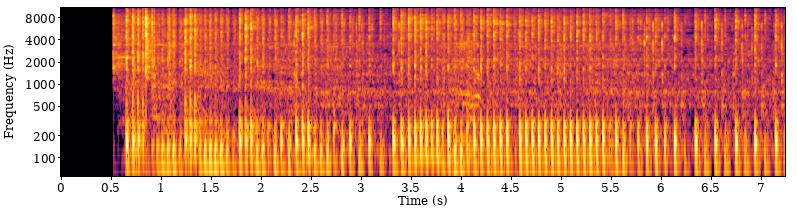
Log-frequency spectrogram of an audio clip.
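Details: Stock-engine Honda Wave 125 motorcycle with weak battery: quick, even single-cylinder putter at idle, steady rhythm, no knocks or misses; engine sounds healthy.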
